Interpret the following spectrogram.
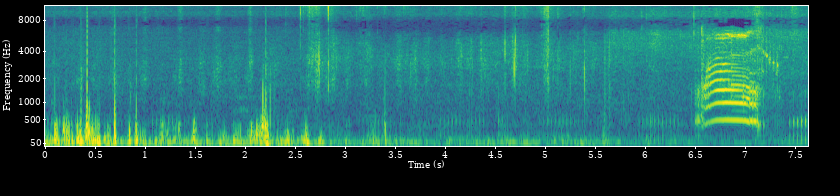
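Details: Domestic cat purring, a low rumbling throb that is loudest in the first two seconds and then softens. Near the end comes one short, rising-and-falling meow.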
